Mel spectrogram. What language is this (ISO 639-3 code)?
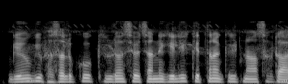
hin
